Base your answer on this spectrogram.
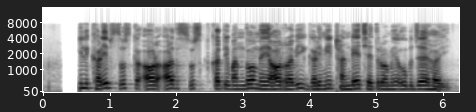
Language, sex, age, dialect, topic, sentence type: Magahi, male, 25-30, Southern, agriculture, statement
